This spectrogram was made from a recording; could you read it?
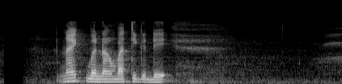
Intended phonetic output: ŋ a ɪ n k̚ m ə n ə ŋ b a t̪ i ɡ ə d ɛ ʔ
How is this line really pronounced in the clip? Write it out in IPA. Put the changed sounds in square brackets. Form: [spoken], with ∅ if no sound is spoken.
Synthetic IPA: [n] a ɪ [∅] k̚ m ə n [a] ŋ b a t̪ i ɡ ə d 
